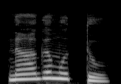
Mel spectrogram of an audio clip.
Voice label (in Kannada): "ನಗೆಮಾತು", kannada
